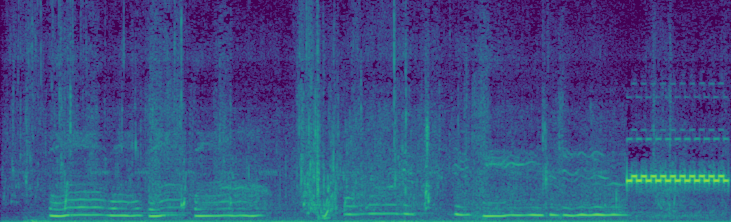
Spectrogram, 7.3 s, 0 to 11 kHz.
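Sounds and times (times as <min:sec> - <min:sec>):
watery splashing: 0:00.0 - 0:06.8
tonal humming: 0:00.4 - 0:07.2
cordless phone ringing: 0:06.3 - 0:07.2.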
